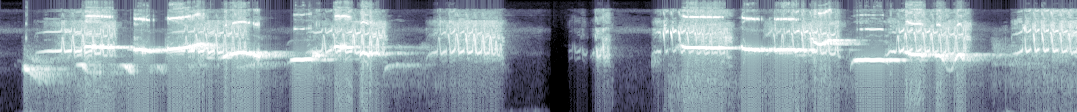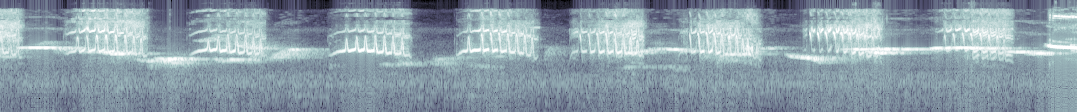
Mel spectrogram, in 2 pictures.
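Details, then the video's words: Oriental magpie-robin song used as a lure for wild forest birds: busy run of slurred whistles and chattering notes, a brief pause, then steady alternation of buzzy bursts and high whistled notes, roughly three per second. "Suara pikat burung kacer liar hutan ampuh"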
